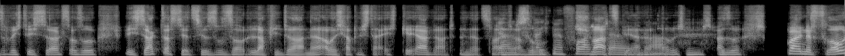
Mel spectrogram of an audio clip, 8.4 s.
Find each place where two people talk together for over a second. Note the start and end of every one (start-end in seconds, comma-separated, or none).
4.9-6.7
